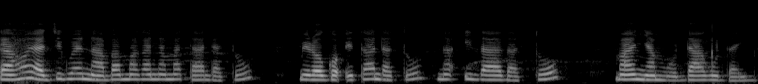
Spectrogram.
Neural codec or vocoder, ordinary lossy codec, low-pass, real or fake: none; MP3, 64 kbps; 7.2 kHz; real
